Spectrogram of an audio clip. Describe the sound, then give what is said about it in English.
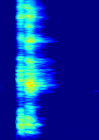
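A single short, harsh cough bursts out of silence, loud at first and trailing off quickly into quiet. “You just cough like you never coughed since you've not been here.”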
